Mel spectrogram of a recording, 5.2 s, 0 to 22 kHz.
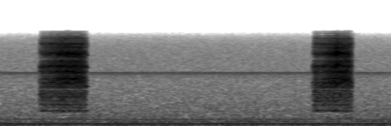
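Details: Female Western barn owl at a nest-box webcam in Riet Vell Nature Reserve, Ebro Delta, Tarragona, Spain, 2023 season, stuffing the nest and calling the male: two harsh, hissing screeches about half a second long, separated by a three-second pause, over a steady hum.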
